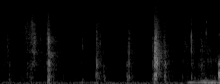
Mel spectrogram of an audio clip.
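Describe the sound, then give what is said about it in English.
A deck of cards being shuffled, with several crisp riffling bursts and soft slaps spaced irregularly over a couple of seconds, fairly quiet with no voices. “I'm trying to shuffle.”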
